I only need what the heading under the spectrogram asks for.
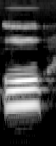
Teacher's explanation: उ के उच्चारण में जीभ का पिछला भाग उठता है और पश्च और मुख लगभग बंद रहता है, तो संवृत हो जाता है। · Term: पश्च संव्रत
